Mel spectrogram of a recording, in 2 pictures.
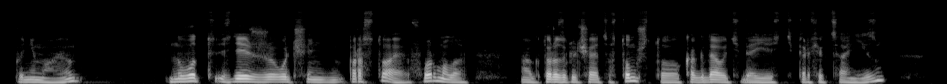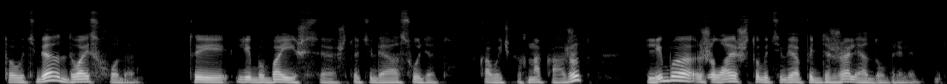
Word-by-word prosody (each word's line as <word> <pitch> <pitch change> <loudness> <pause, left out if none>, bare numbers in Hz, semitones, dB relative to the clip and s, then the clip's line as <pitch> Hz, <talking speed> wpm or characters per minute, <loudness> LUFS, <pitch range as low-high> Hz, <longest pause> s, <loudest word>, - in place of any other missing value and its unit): Понимаю. 110 +5 -2 0.9
Ну, 130 +2 +1
вот 150 0 +6
здесь 135 0 +5
же 115 0 0
очень 110 -1 -2
простая 120 -8 -1
формула, 110 - +1 0.5
э, 105 -2 -4
которая 115 +5 +4
заключается 110 -1 -1
в - - -16
том, 155 - +4
что 100 -8 -4
когда 110 +2 +2
у 105 - +2
тебя 100 +2 -5
есть 95 -3 -4
перфекционизм, 105 - -3 0.6
то 105 - 0
у 105 - +1
тебя 130 - +5
2 125 0 +4
исхода: 95 -5 -7 0.5
ты 105 -2 +3
либо 115 -4 0
боишься, 95 -4 0
что 90 +3 -8
тебя 100 +1 -3
осудят, 90 -1 -5 0.3
в - - -45
кавычках, 95 -1 -6
накажут, 105 - 0 0.6
либо 160 - +4
желаешь, 115 +4 +3
чтобы 105 0 -2
тебя 105 +1 0
поддержали 105 +5 -1
и - - -2
одобрили. 90 0 -7 0.2
М, - - -20
105 Hz, 130 wpm, -23 LUFS, 95-115 Hz, 0.9 s, вот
